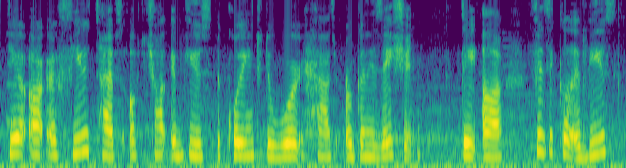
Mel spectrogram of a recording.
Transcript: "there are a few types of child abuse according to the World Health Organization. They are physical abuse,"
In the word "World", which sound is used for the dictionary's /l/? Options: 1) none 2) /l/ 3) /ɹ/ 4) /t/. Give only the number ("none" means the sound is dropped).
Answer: 1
